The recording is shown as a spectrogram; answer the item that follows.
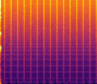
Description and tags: The CPU of this keyboard is broken, but still sounding. The name of the file itself explains spot on what is expected.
